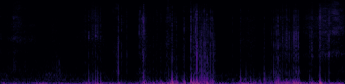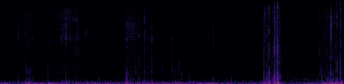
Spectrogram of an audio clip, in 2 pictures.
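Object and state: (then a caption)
Cardboard tube. Hands grip, rub and twist along the length of a hollow kraft cardboard tube with an open end. The result is a continuous dry scraping and rustling, broken by brighter, tearing-like bursts over a low, hollow rumble.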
